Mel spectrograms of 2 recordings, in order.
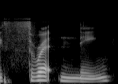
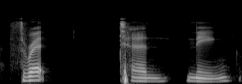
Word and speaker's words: threatening: pronounce this in here you can say threatening threat tening or without the T threatening but you can just drop that middle e in and make it two syllables excuse me threatening so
